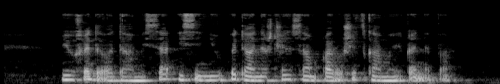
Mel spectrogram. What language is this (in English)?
Georgian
